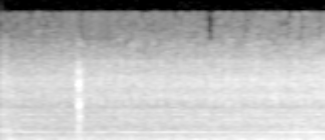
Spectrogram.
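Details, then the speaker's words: Slant Six Valiant at idle after its first valve adjustment: quiet, even idle with no misses or knocks; earlier valve ticking now barely audible; owner plans a PCV valve change for exhaust popping. "but that runs great and it's so much quieter had a lot of ticking before now you can't hear it"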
